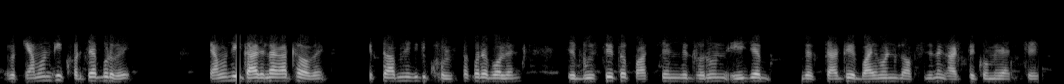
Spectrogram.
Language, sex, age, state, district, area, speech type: Bengali, male, 30-45, West Bengal, Jalpaiguri, rural, conversation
